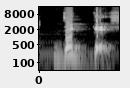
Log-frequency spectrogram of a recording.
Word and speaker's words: জিজ্ঞেস: জিজ্ঞেস সঠিক এবং শুদ্ধ উচ্চারণ হল জিজ্ঞেস ক এর নিচে অসন্ত দিয়ে উচ্চারণটি করতে হয় জিজ্ঞেস 32 মূল শব্দ ঝাপসা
